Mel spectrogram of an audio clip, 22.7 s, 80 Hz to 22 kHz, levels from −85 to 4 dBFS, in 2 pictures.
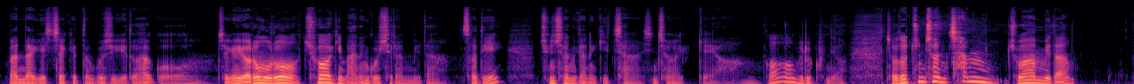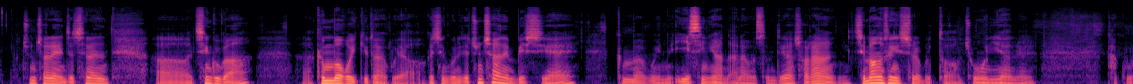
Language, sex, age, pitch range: Korean, male, 40-59, 90-145 Hz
